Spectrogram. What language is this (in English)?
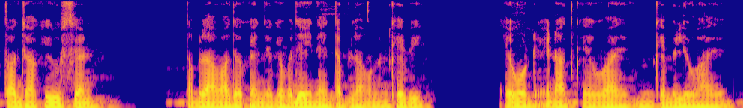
Sindhi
